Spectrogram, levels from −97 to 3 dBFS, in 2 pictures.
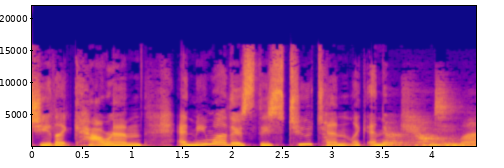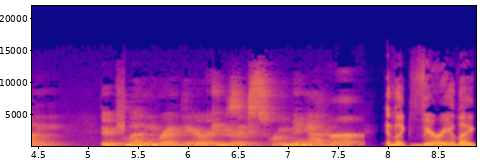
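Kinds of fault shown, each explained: Damaged data in a compressed stream: at 0.82, 2.95 and 5.37 s, brief blips break into the speech. Corrupted bytes in the coded stream make the decoder misread the frames there, lose sync and search for the next valid frame header before playback continues.
Switch to a distant microphone: from 3.57 to 7.75 s the speech turns roomy and hollow, thinner in the bass and about 5 dB quieter, with room noise about 35 dB below it. The likely cause is the close microphone dropping out, leaving a farther one.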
